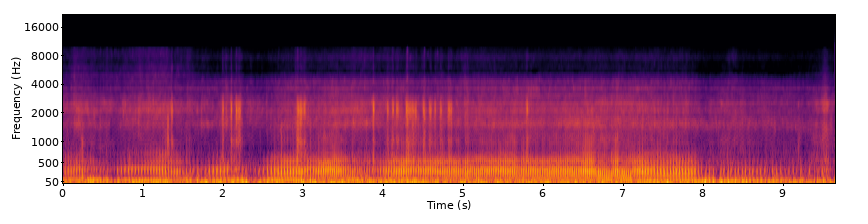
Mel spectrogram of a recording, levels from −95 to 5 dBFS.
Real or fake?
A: fake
